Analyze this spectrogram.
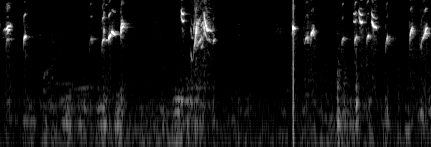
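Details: European goldfinch singing to stimulate goldfinches: loud, high twittering phrases with buzzy, slurred notes near two seconds, a sharp click just before three seconds, then rapid tinkling chirps to the end.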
